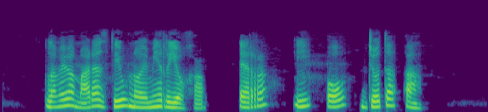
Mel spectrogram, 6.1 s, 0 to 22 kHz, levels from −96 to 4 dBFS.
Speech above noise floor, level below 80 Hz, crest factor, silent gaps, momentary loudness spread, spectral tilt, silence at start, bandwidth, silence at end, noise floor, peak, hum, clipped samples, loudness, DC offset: 60 dB; -56 dBFS; 14 dB; 2.64-2.87 s; 13 LU; -8.5 dB/octave; 0.55 s; 6.8 kHz; 0.85 s; -73 dBFS; -2 dBFS; none; under 0.1%; -15 LUFS; under 0.1%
